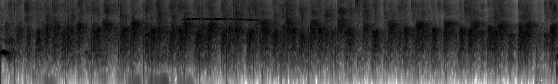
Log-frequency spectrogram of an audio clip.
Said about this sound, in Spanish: Gracias a ustedes y un aplauso para las chicas que...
